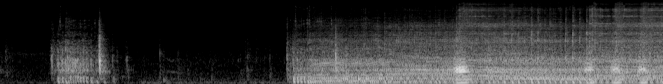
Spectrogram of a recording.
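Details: Stihl MS180 chainsaw that flooded and stalled after a cut or two, repaired by replacing a part: after a few pulls it fires and keeps a steady, even two-stroke buzz with no sputtering or stalling, so it now runs properly.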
